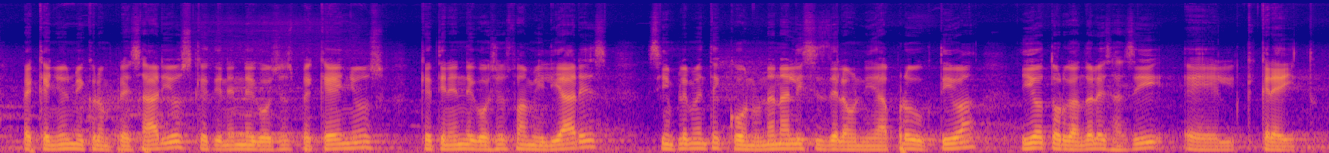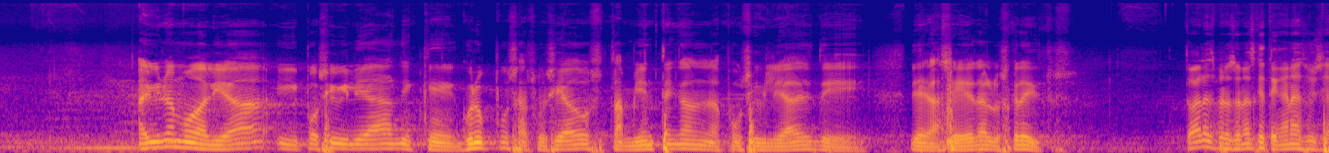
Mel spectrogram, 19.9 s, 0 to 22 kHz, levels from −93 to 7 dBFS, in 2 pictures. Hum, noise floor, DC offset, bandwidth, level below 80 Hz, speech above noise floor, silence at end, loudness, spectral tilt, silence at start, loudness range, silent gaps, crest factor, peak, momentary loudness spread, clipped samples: none; -45 dBFS; under 0.1%; 19.5 kHz; -36 dBFS; 27 dB; 0 s; -18 LUFS; -7.5 dB/octave; 0 s; 3 LU; none; 18 dB; 0 dBFS; 13 LU; under 0.1%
